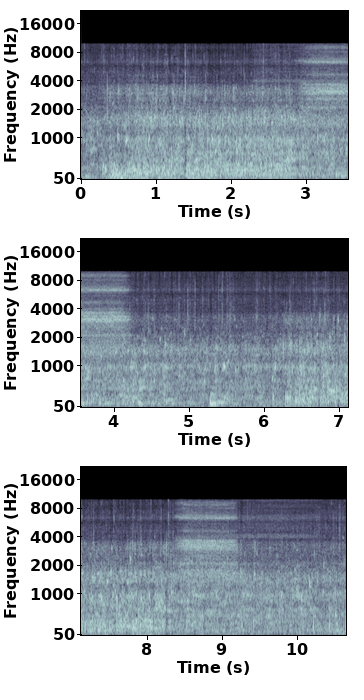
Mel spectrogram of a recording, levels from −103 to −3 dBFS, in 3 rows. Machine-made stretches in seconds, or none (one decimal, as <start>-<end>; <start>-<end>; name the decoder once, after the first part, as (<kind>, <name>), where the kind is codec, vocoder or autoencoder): 0.0-1.4 (vocoder, Vocos); 2.4-5.8; 7.1-10.7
